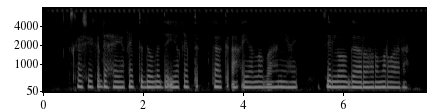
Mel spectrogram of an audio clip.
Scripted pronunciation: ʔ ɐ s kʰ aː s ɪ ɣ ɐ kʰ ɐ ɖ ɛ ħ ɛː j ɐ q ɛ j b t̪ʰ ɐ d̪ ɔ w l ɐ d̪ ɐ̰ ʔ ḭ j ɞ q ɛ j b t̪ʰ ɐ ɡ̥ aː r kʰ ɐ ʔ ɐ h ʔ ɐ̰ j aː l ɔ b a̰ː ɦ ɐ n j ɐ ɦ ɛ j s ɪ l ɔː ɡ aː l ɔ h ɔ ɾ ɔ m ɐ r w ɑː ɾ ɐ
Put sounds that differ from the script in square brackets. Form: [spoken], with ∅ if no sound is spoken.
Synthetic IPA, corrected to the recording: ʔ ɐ s kʰ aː [ʃ] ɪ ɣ ɐ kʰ ɐ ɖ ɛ ħ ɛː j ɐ q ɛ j b t̪ʰ ɐ d̪ ɔ w l ɐ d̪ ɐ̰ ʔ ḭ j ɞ q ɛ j b t̪ʰ ɐ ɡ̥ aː r kʰ ɐ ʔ ɐ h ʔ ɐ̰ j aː l [ɔː] b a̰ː ɦ ɐ n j ɐ ɦ ɛ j s ɪ l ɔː ɡ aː [ɾ] ɔ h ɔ ɾ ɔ m ɐ r w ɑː ɾ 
